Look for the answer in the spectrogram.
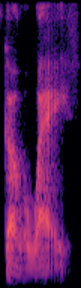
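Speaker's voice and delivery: very low, softened grumble; deep, quiet dismissal; grumbling possum. A narrator's reading. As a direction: mumble it low as if playing dead. Possum grumbles while playing dead.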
